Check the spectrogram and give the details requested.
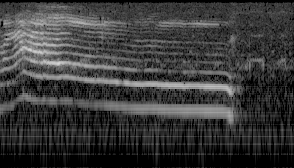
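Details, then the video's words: Pet Siamese cat indoors, from a blue point and seal point pair, giving one loud drawn-out meow of nearly two seconds, rising at the start then holding a steady slightly falling tone before stopping abruptly. "Siren and Pogo - Siamese cats"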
